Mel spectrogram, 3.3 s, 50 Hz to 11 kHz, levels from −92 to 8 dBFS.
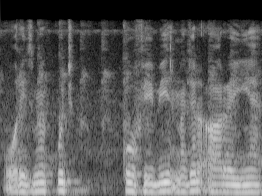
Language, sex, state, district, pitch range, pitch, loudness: Hindi, male, Uttar Pradesh, Shamli, 125-145 Hz, 135 Hz, -15 LUFS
